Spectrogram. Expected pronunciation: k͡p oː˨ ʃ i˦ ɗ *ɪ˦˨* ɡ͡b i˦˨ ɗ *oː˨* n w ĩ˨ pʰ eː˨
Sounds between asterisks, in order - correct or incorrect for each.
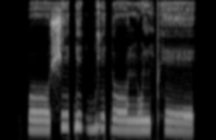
incorrect: i˦˨, correct

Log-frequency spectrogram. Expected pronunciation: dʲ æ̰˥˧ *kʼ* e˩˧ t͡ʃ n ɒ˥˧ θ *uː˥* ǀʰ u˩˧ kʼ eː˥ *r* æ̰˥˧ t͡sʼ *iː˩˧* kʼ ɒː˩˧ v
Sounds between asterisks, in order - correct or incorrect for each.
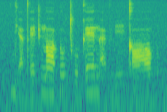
incorrect: tʼ, incorrect: u˥, incorrect: n, correct

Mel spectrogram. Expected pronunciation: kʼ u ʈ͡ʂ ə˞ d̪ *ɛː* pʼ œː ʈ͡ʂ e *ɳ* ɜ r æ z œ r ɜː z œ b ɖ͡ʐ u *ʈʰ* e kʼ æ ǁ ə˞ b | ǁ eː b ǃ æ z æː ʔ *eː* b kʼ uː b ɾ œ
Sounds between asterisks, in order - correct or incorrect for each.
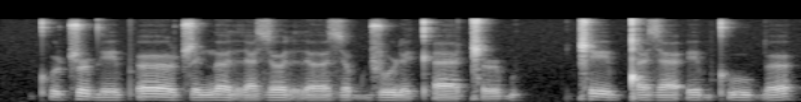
incorrect: eː, incorrect: n̪, incorrect: ɳ, correct

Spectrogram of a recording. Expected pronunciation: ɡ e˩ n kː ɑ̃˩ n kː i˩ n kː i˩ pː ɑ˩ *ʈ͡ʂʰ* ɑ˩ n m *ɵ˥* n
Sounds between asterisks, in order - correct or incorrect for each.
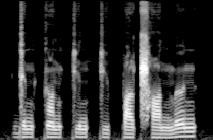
correct, correct

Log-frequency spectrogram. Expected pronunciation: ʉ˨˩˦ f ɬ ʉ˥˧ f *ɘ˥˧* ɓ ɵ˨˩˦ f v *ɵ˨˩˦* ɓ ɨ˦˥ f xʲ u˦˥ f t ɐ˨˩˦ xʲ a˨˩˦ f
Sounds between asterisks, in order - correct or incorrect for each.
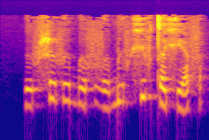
incorrect: ʉ˥˧, correct

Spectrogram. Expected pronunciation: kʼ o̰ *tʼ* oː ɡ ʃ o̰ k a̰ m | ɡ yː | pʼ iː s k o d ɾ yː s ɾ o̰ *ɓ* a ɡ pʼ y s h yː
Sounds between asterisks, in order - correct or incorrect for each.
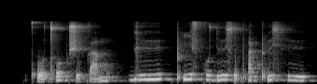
correct, incorrect: pʼ

